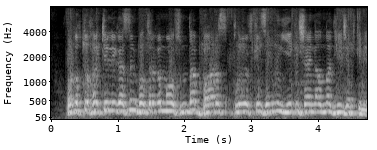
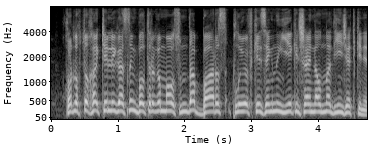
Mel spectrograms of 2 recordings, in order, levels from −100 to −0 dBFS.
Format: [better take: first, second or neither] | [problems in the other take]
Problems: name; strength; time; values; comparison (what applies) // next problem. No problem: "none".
second | noise reduction (neural separator model SepFormer DNS4)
